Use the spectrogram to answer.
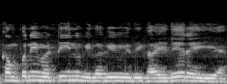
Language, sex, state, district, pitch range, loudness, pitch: Hindi, male, Haryana, Charkhi Dadri, 155-185 Hz, -11 LUFS, 170 Hz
